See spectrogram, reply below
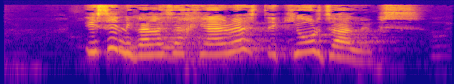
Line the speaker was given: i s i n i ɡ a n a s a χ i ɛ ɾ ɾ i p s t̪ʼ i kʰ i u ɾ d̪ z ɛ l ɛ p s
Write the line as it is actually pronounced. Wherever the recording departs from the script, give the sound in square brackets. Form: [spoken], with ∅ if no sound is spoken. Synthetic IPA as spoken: i s i n i ɡ a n a s a χ i [a] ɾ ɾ [ɛ] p s t̪ʼ i kʰ i u ɾ d̪ z [a] l ɛ p s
